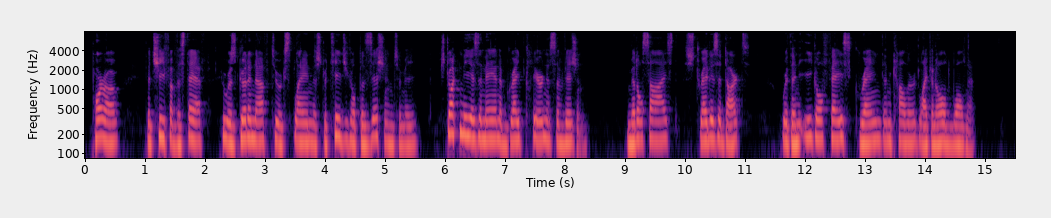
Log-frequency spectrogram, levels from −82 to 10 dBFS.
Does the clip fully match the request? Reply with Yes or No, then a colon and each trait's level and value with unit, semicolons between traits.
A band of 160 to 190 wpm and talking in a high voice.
No: average, 170 wpm; medium, 150 Hz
